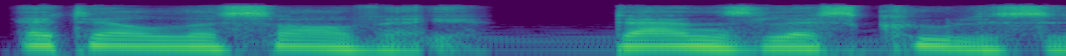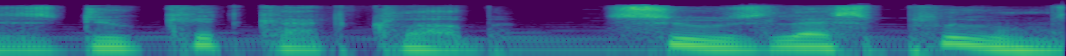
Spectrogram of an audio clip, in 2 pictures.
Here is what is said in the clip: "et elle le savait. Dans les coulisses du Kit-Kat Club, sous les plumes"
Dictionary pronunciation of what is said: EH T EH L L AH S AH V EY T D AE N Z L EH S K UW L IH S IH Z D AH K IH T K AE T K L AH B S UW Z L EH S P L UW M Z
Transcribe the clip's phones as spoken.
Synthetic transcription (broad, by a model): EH T EH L L AH S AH V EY D AE N Z L EH S K UW L IH S IH Z D AH K IH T K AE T K L AH B S UW Z L EH S P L UW M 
